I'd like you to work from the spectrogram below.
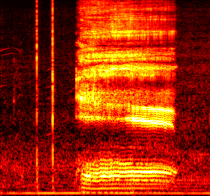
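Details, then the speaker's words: Adult man (Ryan) on a boat: one long, loud, deep belch lasting over a second with a pitched voiced tone; an ordinary burp. "I'm back on a boat and I'm going to be doing another boat burps."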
